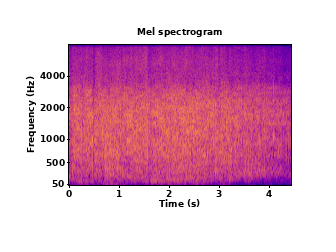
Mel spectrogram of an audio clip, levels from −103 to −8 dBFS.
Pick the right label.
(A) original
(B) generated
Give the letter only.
B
